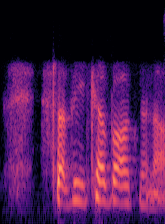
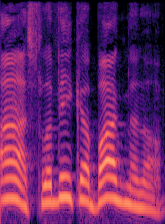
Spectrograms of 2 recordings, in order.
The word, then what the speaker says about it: Slavica Bogdanov: Tell me how to say it. Slavica Bogdanov. Slavica Bogdanov. I've got it.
